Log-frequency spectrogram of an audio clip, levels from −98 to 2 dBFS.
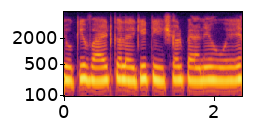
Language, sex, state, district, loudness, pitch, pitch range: Hindi, female, Chhattisgarh, Sukma, -12 LUFS, 220 Hz, 215-230 Hz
